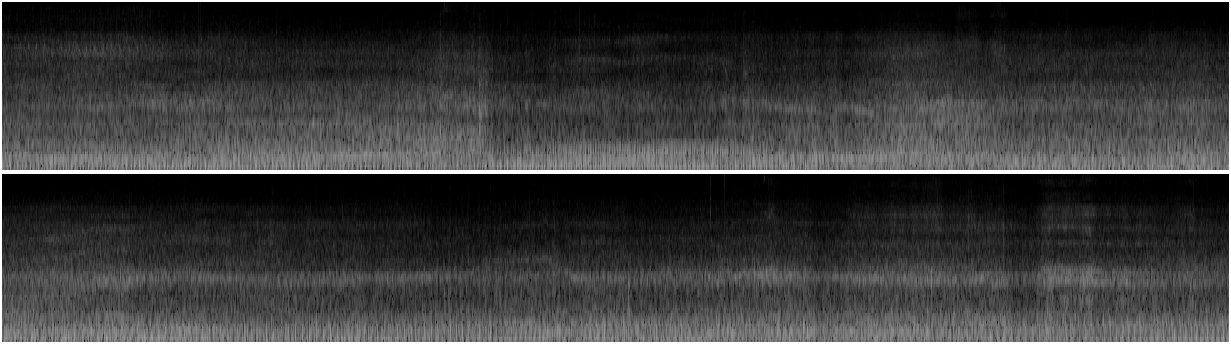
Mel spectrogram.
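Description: Honda Africa Twin's parallel-twin engine running as the motorcycle pulls away and rides slowly through town. Its note rises and falls a few times with throttle and gear changes.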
